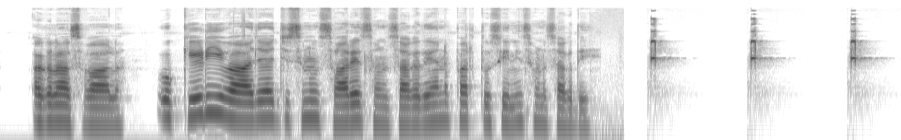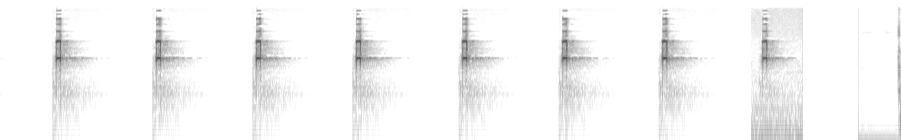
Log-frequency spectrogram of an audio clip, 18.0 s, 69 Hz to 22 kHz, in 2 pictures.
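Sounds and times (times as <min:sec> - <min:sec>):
clock ticking: 0:06.5 - 0:06.7, 0:07.5 - 0:07.8, 0:08.5 - 0:08.8, 0:09.6 - 0:09.9, 0:10.6 - 0:10.9, 0:11.6 - 0:11.9, 0:12.6 - 0:12.9, 0:13.6 - 0:14.0, 0:14.6 - 0:15.0, 0:15.6 - 0:15.9, 0:16.6 - 0:17.0.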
